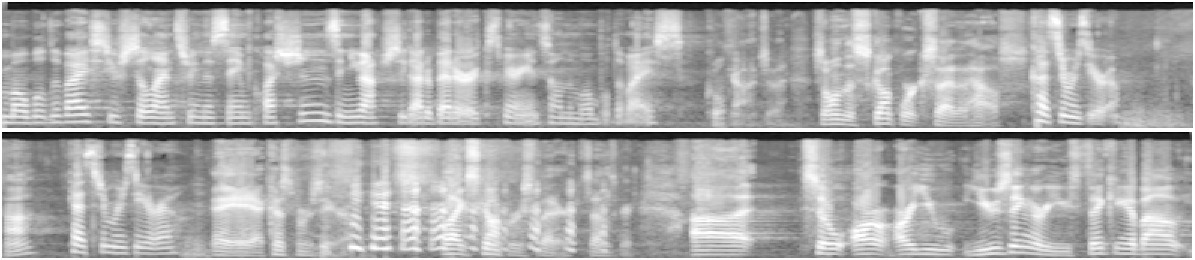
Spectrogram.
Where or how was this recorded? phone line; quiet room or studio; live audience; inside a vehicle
live audience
